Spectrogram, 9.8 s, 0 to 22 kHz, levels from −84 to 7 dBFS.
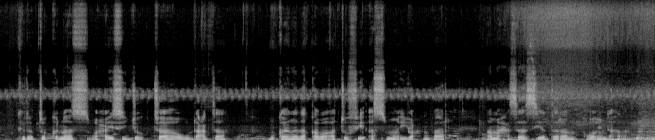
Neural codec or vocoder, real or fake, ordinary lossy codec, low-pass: none; real; none; none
